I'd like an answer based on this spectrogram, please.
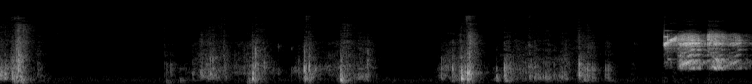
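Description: A cardboard toy box being handled and turned over on cloth: a series of short rubbing and scraping noises, then a louder rasping sound just under a second long near the end.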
